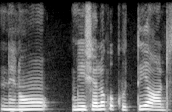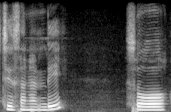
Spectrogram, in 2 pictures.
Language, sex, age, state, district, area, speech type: Telugu, female, 18-30, Andhra Pradesh, Palnadu, rural, spontaneous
